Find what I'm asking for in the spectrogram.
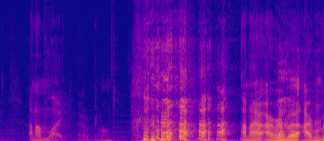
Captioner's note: laughing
